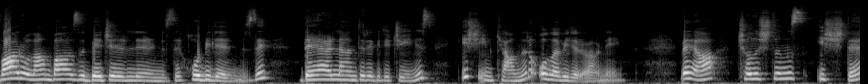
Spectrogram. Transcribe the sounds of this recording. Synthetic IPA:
vaɾo̞lˠanbaːzɯbe̞d͡ʒe̞ɾilʲe̞ɾiniziho̞bilʲe̞ɾinḭzi | d̪e̞jæɾlʲænd̪iɾe̞bilʲe̞d͡ʒejiniziʃḭmcʰanlˠaɾɯʔo̞lˠabilʲiɾø̰ɾnḛjḭn | ve̞jaːt͡ʃʰalˠɯʃt̪ʰɯːnɯziʃd̪ɛ

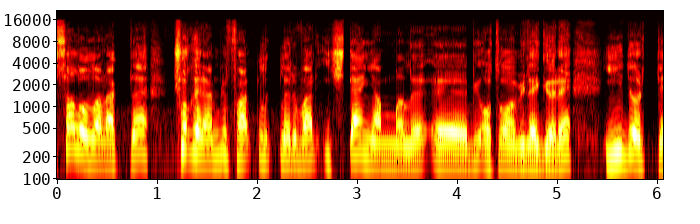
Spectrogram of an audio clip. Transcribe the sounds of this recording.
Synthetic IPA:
salˠo̞lˠaɾak̚t̪a | t͡ʃʰo̞kø̞næmlʲifaɾklˠɯklˠaɾɯvaɾit͡ʃt̪ænjamːalˠɯbio̞t̪ʰo̞mo̞bilʲɛɟø̞ɾɛijid̪øɾt̪̚d̪ɛ

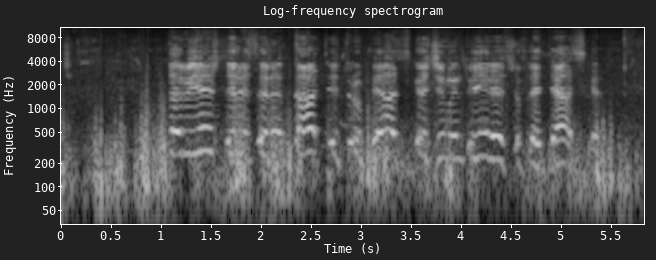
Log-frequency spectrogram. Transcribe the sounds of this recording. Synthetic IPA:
d̪əɾuje̞ʃt̪eɾesənət̪at̪e̞t̪ɾupeaskəʃimɨnt̪uiɾesuple̞t̪easkə

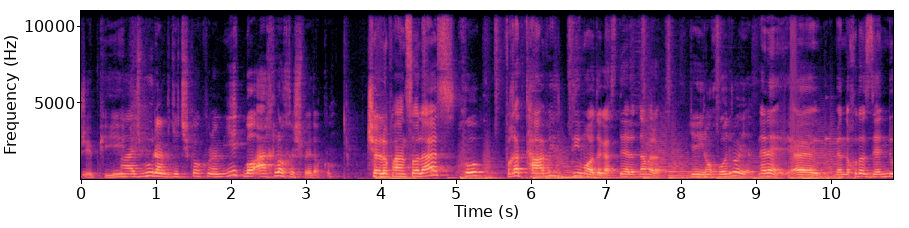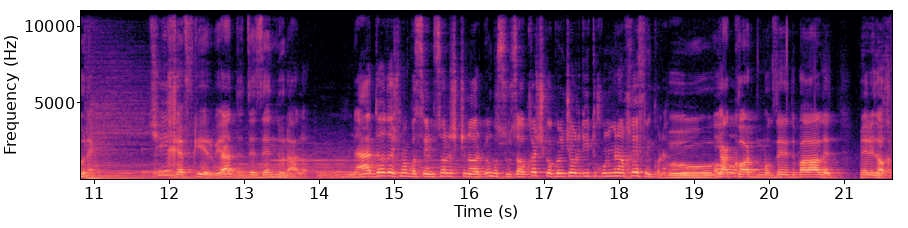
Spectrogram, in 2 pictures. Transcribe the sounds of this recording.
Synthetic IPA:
ʃepʰimæd͡ʒbuːɾæmd̪iɟʲet͡ʃʰe̥kʰɒːkʰonæmjecʰbɒːʔæxlɒːɣeʃpʰejd̪ɒːkʰon | t͡ʃʰelopʰænd͡ʒsɒːlæsχob̥fæɣæt̪̚t̪ʰːæviːld̪imɒːd̪eɡæsd̪eɾet̪næmæɾæsd̪iɟeiːɾɔːnxod̪ɾɒːjænene | bend̪exod̪ɒːzend̪uːnḛ | t͡ʃʰixefɡiːɾbijæd̪zend̪uːnea̰lɒ̰n | næd̪ɒːd̪ɒʃmænbɒːsensɒːleʃcʰenɒːɾbijumbɔsuːsɒːbeɣæʃe̥kɒːkonimt͡ʃʰːɾod̪iɡet̪ʰuxuːneminæmxefmiːkʰoneujækkʰːɒːɾmoɡzeɾibæɣæle | meɾiːd̪ɒːxe

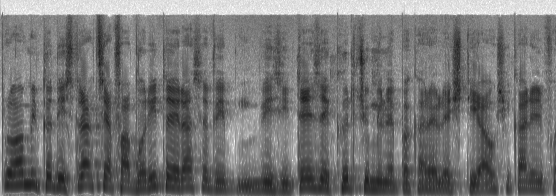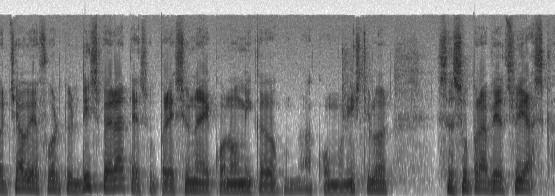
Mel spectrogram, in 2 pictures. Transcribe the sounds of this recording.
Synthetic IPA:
pɾo̞babilkəd̪ist̪ɾak̚t̪siafavo̞ɾit̪əje̞ɾasəvvizit̪e̞ze̞kɨrt͡ʃumile̞pekaɾe̞̰le̞̰ʃt̪iawʃikaɾe̞fət͡ʃawe̞fo̞rt̪urʲd̪ispe̞ɾat̪e̞sub̚pɾe̞siuneaeko̞̰no̞mikəa̰ko̞muniʃt̪ilo̞r | səsupɾavje̞t̪sujaskə̥

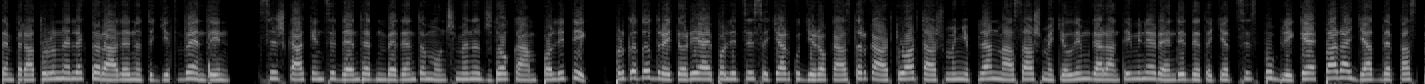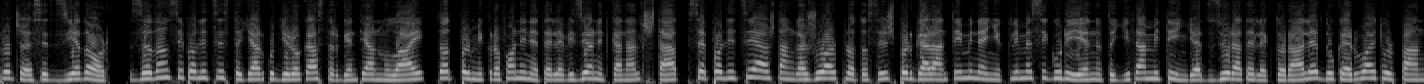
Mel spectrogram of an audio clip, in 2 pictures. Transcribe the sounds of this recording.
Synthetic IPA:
t̪ɛmpɛɾat̪uɾənɛlɛk̚t̪ɔɾalɛnət̪əɟiθvɛnd̪in | siʃkakint͡sid̪ɛnt̪ɛt̪mbɛt̪ɛnt̪əmund̪ʃmɛnəd͡ʒd̪ɔkamppɔlit̪ik̚ | pəɾkət̪ɔd̪ɾɛjt̪ɔɾiaɛpɔlit͡sisəcaɾkut̪̚ɟiɾɔkast̪əɾkaːɾt̪uaɾt̪əaʃməɲəplanmasaəʃt̪mɛcəlˠimɡaɾant̪iminɛɾɛnd̪it̪̚ðɛt̪əcɛt̪ə̥sispublikɛpaɾaɟat̪̚ðɛpaspɾɔt͡sɛsit̪zɟɛðɔɾ | zəðɔnsipɔlit͡sist̪əcaɾkut̪̚diɾɔkast̪əɾɡɛnt̪ijanmulˠajθɔt̪̚pəɾmikɾɔfɔninɛt̪ɛlɛvizjɔnit̪kanalʃt̪at̪̚sɛpɔlit͡siaəʃt̪əaŋɡaʒuaɾplɔt̪əsiʃ̚pəɾɡaɾant̪iminɛɲəklimɛsiɡuɾiɛnət̪əɟiθamit̪iɲɟɛt̪zyɾat̪ɛlɛk̚t̪ɔɾalɛd̪ukɛruajt̪uɾpan

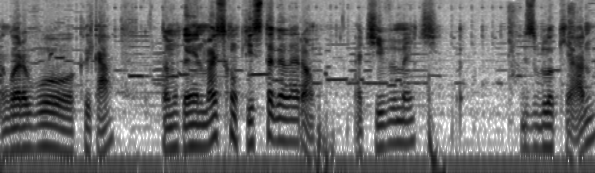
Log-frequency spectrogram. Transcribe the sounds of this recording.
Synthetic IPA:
a̰ɡɔɾɐewvoklika | t̪ɐ̃mʊzɡɐ̃jɐ̃nd̪ʊmajzd͡ʒɪ̥kõkist̪t̪ɐɡalɛɾɐɔ̰a̰t͡ʃivɐmẽt͡ʃɪ̥ | d͡ʒɪzblokia̰d̪ʊ

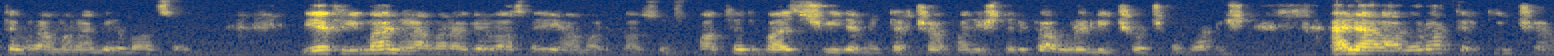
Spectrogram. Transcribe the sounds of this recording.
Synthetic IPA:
t̪ɛvhəɾɑmɑnɑɡəɾvɑt͡sʰɛl | jɛvhimɑɛlhəɾɑmɑnɑɡəɾvɑt͡snɛɾihɑmɑɾkɑsut͡sʰpʰɑt̪ʰɛt̪bɑjt͡sʰt͡ʃʰəɡit̪ɛmɛt̪ɛχt͡ʃʰɑpʰɑniʃnɛɾkɑvɔɾɛlint͡ʃʰvɔɾt͡ʃʰɑpʰɑniʃhənɑɾɑvɔɾɑkəɾkint͡ʃʰə

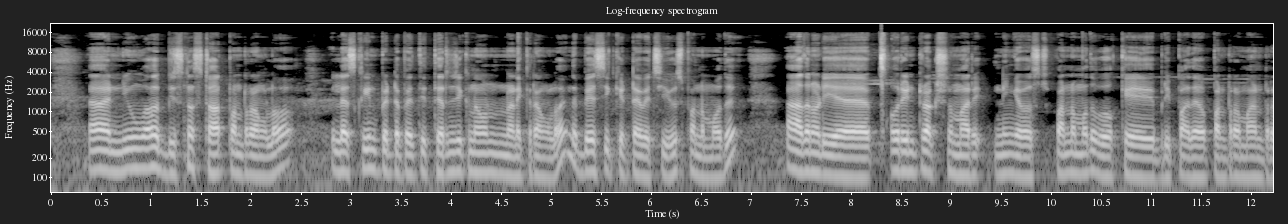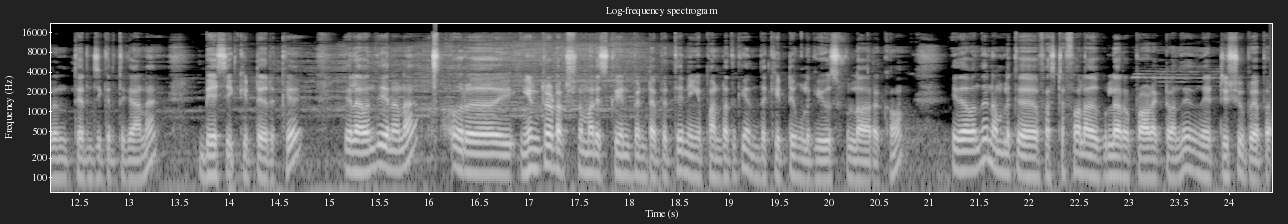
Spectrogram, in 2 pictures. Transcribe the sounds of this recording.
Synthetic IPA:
njuːʋaːbɪsnɐsːʈaːɾʈ̚pɐɳːɾaːʋɐŋɡɐɭoː | ɪlːɛskɾiːnpɛʈːɐpɐt̪ːit̪ɛɾɪɲd͡ʒɪkʲːɐɳoːnnɪnɛkʲːɪɾɐːɐŋɡɐɭoːɪnd̪ɐbeːsɪkːɪʈːeʋɛt͡ʃːɯjuːspɐɳːɯmpoːðɯ | ɐðɐnɔɽɐjɐɔɾɯɪɳʈɾɾɐkʂɐnmaːd̪ɾiniːŋɡɐspɐɳːɐmpoːðɯoːkeːɪpːɐɽipɐðepɐɳːɾɐmaːnrɐnt̪ɛɾɪɲd͡ʒɪkːɪɾɐðɯkːaːnɐ | beːsɪkːɪʈːɪɾɯkːɯɪðɐlːaːʋɐnd̪ɯeːnːɐnːaːɔɾɯɪɳʈɾoːɽɐkʂɐnmaːd̪ɾiskɾiːnp̬ɛɳʈɐpːɐt̪ːiniːŋɡɐpɐɳɾɐðɯkːɯɪnd̪ɐkɪʈːɯʊŋɡɐɭɯkːɯjuːsfʊɭːaːɪɾɯkːʊ̃ | ɪðɐʋɐnd̪ɯnɐmːɐɭɯkːɯfɐsʈɐfaːlɐðɯkːɯɭːɐɾɐpɾaːɖɐk̚ʈʋɐnd̪ɯɪnd̪ɐʈɪʂjupeːpːɛ̃

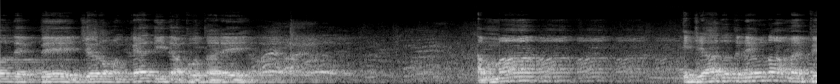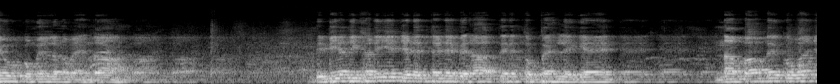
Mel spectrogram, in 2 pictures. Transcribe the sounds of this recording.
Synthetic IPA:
ld̪eːb̪eːd͡ʒoːɾõːkɛːd̪iːd̪aːpoːt̪aːɾeː | əmːãː | ɪd͡ʒaːzət̪neːõːnãːmɛ̃ːpeːoːkomɪləɳʋɛ̃ːnd̪aː | d̪ɪbɪjãːd̪iːkʰəɽiːeːd͡ʒeːɽeːt̪eːɽeːbeɾaːt̪eːɾeːt̪õːpɛɦleːɡəe | nãːbaːbd̪eːkoʋãd͡ʒ

